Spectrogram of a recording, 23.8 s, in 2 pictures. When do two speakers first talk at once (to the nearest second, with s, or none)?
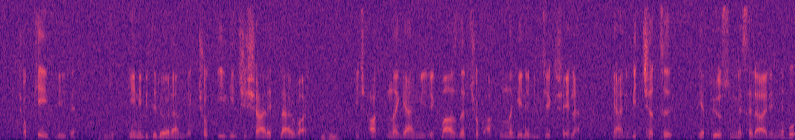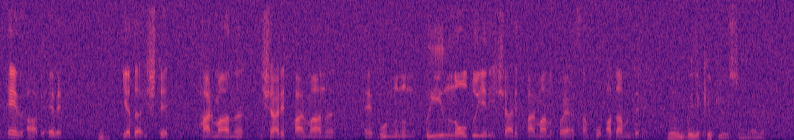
none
